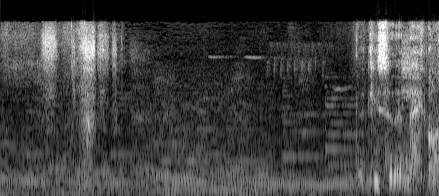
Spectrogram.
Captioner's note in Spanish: Sollozos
